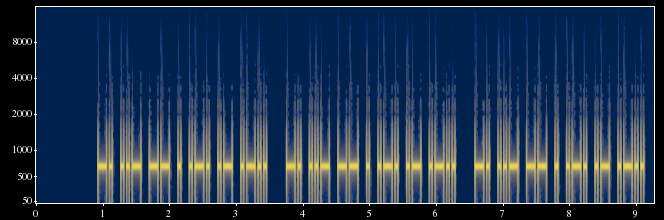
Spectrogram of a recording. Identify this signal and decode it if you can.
Morse code, heard as a keyed tone, about 28 wpm, 700 Hz. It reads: NUMERAL NUMERAL NUMERAL
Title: Top 500 Words Repeated 28wpm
